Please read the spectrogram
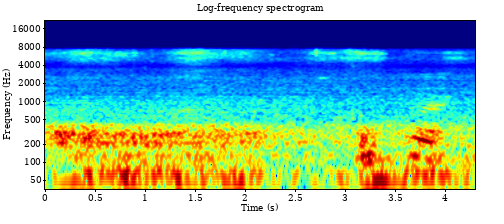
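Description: A red fabric lint brush stroking through a cat's fur, making soft swishes about once a second over a low steady rumble.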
